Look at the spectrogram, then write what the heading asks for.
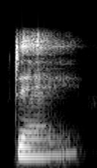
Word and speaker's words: DA: Health and Beauty recovery Network my name is pronounced day it is spelled daa daa are my initials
